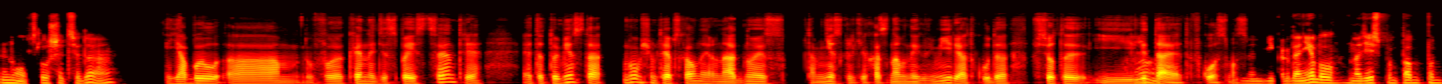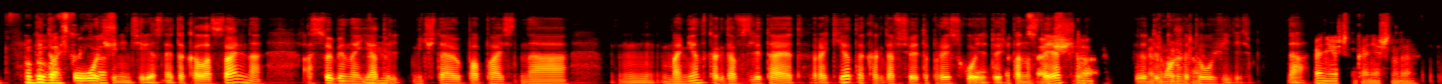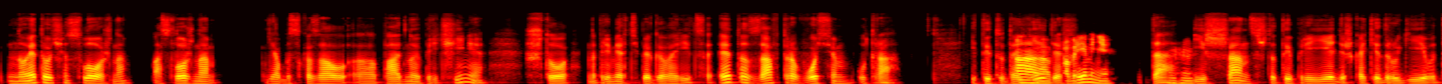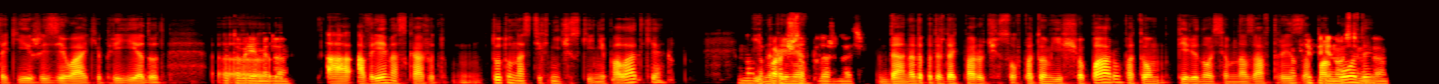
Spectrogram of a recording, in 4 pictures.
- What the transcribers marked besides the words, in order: grunt; grunt; other background noise; background speech
- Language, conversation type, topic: Russian, unstructured, Почему люди изучают космос и что это им даёт?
